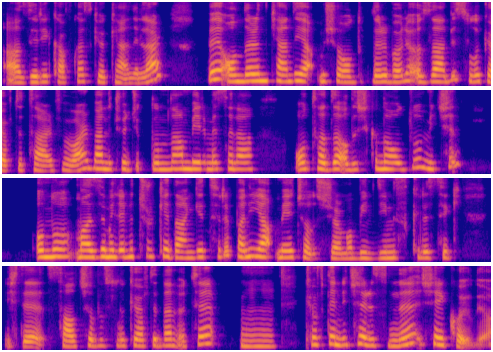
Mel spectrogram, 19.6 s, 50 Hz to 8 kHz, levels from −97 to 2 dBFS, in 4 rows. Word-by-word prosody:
Azeri, 200 +3 0
Kafkas 210 +3 -6
kökenliler 185 - -1 0.5
ve 305 +2 +6
onların 235 +1 +5
kendi 240 0 0
yapmış 225 -1 0
oldukları, 210 +1 0
böyle, 205 +6 0
özel 215 -3 +2
bir - - -6
sulu 220 +9 -3
köfte 195 -2 -2
tarifi 185 -1 -3
var. 215 +9 +1
Ben 245 -2 +4
de - - -4
çocukluğumdan 235 +1 -1
beri 235 -1 +2
mesela 235 0 -2 0.4
o 230 +3 +1
tada 235 -1 +3
alışkın 220 +3 -2
olduğum 240 +5 0
için 240 - -5 0.6
onu 250 +2 +5
malzemelerini 240 +1 +5
Türkiye'den 240 -4 -1
getirip, 235 -8 -4
hani, 245 +3 +3
yapmaya 230 -2 +3
çalışıyorum. 190 -4 -3
O 190 0 -5
bildiğimiz 205 +1 -4
klasik, 215 0 -6 0.3
işte, 180 -1 -1
salçalı 200 +2 -1
sulu 210 0 -9
köfteden 220 0 -1
öte, 270 +10 0 0.3
ımm, 195 -1 -4 0.3
köftenin 255 0 +1
içerisine 235 0 +1
şey 255 -2 +3
koyuluyor, - - -2
225 Hz, 140 wpm, -24 LUFS, 205-240 Hz, 0.6 s, ve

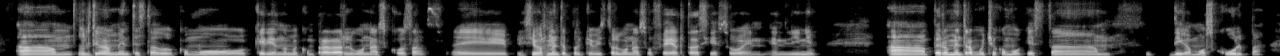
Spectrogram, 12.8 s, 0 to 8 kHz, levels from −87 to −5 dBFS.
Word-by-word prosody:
Am, 120 -1 +2
últimamente 135 -4 +1
he - - -2
estado 145 +3 0
como 125 -8 -1
queriéndome 120 +4 0
comprar 120 0 +1
algunas 120 0 +1
cosas, 170 - -4
eh, 115 -1 0
principalmente 125 +1 +1
porque, - - -5
he - - -1
visto 120 - -3
algunas 120 0 -3
ofertas 115 0 +1
y - - -1
eso 115 +1 -3
en 115 +4 -9
en 115 -2 -7
línea. 125 +9 -4 0.7
Ah, 120 -2 +5
pero 125 +1 +7
me 130 +2 +4
entra 175 +5 +5
mucho 165 +4 -1
como 120 - -2
que - - -1
esta, 150 0 -2 0.7
digamos 125 +1 -1
culpa 155 - -2
120 Hz, 145 wpm, -24 LUFS, 120-140 Hz, 0.7 s, pero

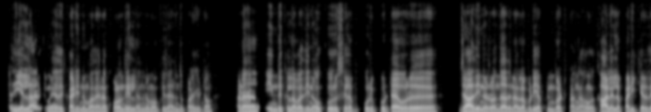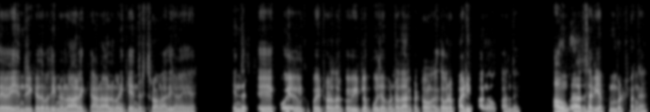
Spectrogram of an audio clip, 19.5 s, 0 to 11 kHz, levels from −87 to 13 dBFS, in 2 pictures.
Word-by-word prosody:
அது 135 - -1
எல்லாருக்குமே 155 +2 +1
அது 130 - +1
கடினமாதான், 120 -1 +1
ஏன்னா 120 0 0
குழந்தயிலருந்து 125 0 0
நம்ம 115 -2 -2
அப்படிதான் 110 +2 -5
இருந்து 105 -1 -6
பழகிட்டோம். 100 +3 -4 0.4
ஆனா 155 +4 +4 0.4
இந்துக்கள்ல 160 +2 0
பாத்திங்கன்னா, 155 +1 +1 0.2
ஒரு 145 - +2
சில 145 -1 0 0.2
குறிப்பிட்ட 145 +1 -1 0.2
ஒரு 130 -1 +3 0.7
ஜாதியினர் 130 0 +6
வந்து 140 +3 +1
அத 130 - +3
நல்லபடியா 120 +1 +1
பின்பற்றுறாங்க. 115 -3 -4
அவுங்க 100 0 -2
காலையில 120 +2 +5
படிக்கிறத 120 +2 +1 0.3
எந்திரிக்கிறத 125 +1 -2
பாத்தீங்கன்னா, 125 +1 -2
4க்கே- 120 +1 -1
அ - - -1
4 115 +1 -1
மணிக்கே 120 -1 -2
எந்திரிச்சுருவாங்க 110 -2 -5
அதிகாலயே. 100 0 -5 0.6
எந்திரிச்சு 120 +2 -3 0.3
கோயில்களுக்கு 110 -2 +1
போயிட்டு 105 -1 -1
வர்றதா 105 0 +1
இருக்கட்டும், 110 +2 -3
வீட்டுல 115 -1 0
பூஜ 110 -1 -1
பண்றதா 100 0 +1
இருக்கட்டும். 100 +1 -3
அதுக்கப்புறம் 115 +2 0
படிப்பாங்க 110 -3 +1
உக்காந்து. 95 0 -7 0.6
அவுங்க 155 +5 +4
அத 115 -3 -3
சரியா 120 +1 +3
பின்பற்றுறாங்க. 105 -4 -5
120 Hz, 150 wpm, -24 LUFS, 110-130 Hz, 0.7 s, ஜாதியினர்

